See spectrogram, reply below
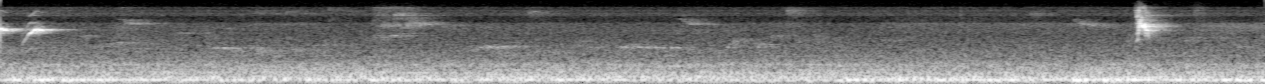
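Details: White-headed munia chirps used as a lure call to get other munias singing: thin, high chirps, with two sharper notes near the start and end and fainter ones between, over a steady low rumble.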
